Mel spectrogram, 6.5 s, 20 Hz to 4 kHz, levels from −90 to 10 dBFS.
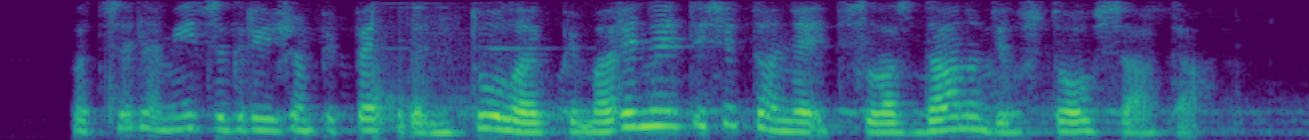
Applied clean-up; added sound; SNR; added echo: neural separator model SepFormer DNS4.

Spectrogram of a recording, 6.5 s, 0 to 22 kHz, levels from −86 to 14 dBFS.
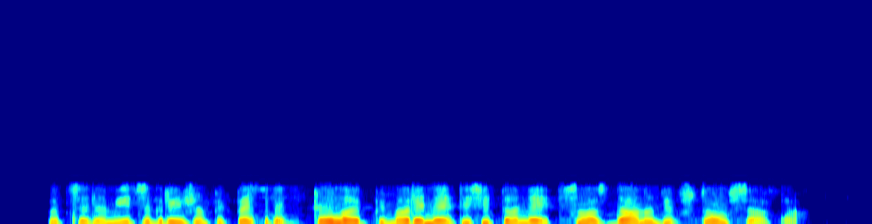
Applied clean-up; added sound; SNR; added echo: neural separator model SepFormer WHAMR!.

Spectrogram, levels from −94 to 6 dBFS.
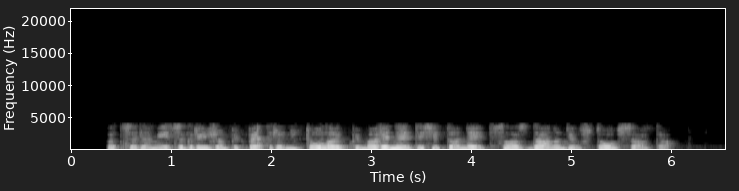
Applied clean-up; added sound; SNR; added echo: neural mask model DeepFilterNet 3.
